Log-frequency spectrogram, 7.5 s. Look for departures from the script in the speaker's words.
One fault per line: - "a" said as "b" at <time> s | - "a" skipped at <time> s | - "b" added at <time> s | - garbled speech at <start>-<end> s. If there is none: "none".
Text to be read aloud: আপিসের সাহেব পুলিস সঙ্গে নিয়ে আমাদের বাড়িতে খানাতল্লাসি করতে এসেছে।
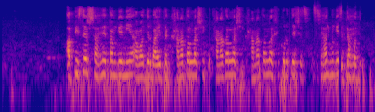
- "পুলিস" skipped at 2.1 s
- garbled speech at 6.2-7.2 s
